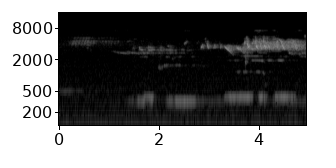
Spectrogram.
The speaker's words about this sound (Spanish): Está rodeado de pinos y árboles majestuosos. La temperatura es perfecta para ti. Imagina que puedes escuchar los pájaros y el aire moviendo las ramas.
